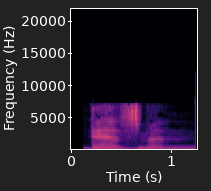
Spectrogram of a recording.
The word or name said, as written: Desmond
